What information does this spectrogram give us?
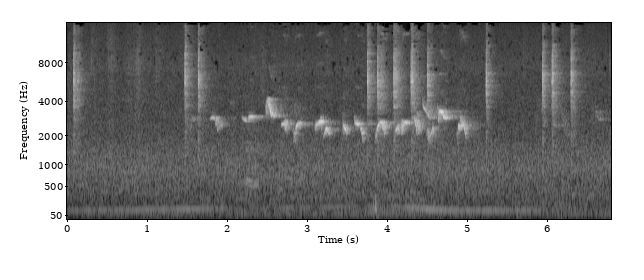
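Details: One of a pair of white-rumped shamas feeding their babies in a nest on the North Shore gives a quick run of short, high chirps, several per second, over a low steady hum and a few sharp clicks.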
